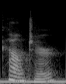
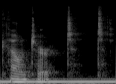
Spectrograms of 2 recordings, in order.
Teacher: You'll hear it the way I just said it, counter with no T sound, and also you'll hear counter with a true T, an aspirated T, counter. T, t.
